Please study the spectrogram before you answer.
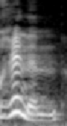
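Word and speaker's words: rennen: كنت بقول لو حرف الار جاء بعديه حرف متحرك ينطق غين، غير كده بينطق ره عادي زي غوت او غنن.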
